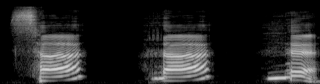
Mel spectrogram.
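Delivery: each letter drawn out, with a long pause after it; stretched, separated syllables. Shown as a demonstration. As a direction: sound out the letters one at a time for learners. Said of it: "मेरे साथ साथ इनको repeat".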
